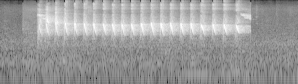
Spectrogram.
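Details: Lure recording of a lively orange-spotted bulbul, known locally as katem, for contest birds: roughly twenty rapid, ringing high notes in a steady two-second volley with a slight upward flick at the close.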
